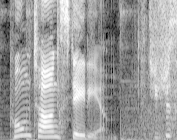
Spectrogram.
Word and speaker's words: Bumthang: But to those of us who speak English and don't happen to know that it's actually pronounced Bumthang, bums are just funny, so it's hard not to snicker when we hear it.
